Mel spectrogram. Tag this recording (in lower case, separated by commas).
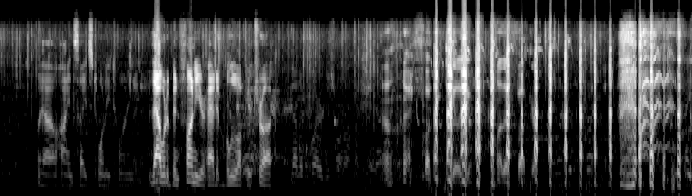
outside, urban or man-made, fire, speech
